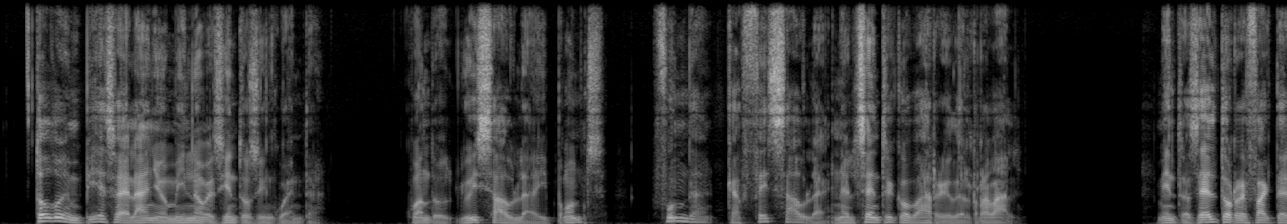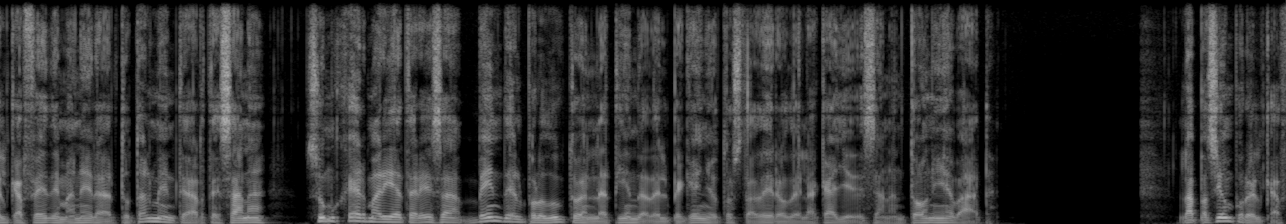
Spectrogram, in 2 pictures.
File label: male latam venezuelan comercial; ideasonora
